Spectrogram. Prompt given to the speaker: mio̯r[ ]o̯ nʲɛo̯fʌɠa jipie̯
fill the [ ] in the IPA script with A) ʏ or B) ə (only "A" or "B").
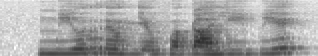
B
